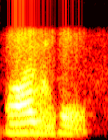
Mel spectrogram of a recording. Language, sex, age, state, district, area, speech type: Nepali, female, 45-60, West Bengal, Jalpaiguri, urban, conversation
